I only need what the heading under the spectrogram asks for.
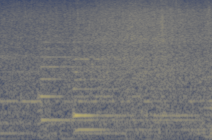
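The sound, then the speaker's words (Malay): A steady, rushing wash of ocean waves breaking on a wide sandy beach by a blue sea, with soft sustained musical tones drifting faintly over the surf. “Inilah pantai yang anda idam-idamkan. Bentangan pasir seluas mata memandang bersama lautan biru yang tiada penghujung.”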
